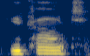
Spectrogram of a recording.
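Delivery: ordinary talk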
